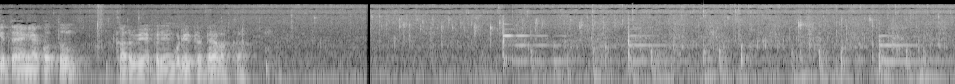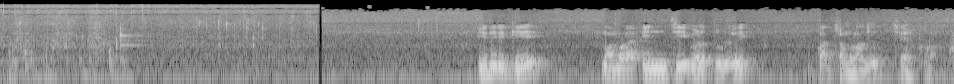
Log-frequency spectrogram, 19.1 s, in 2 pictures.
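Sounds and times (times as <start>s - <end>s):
food sizzling in hot oil: 0.0s - 19.0s
spatula knocking the pan: 4.9s - 11.2s
wooden spatula scraping a pan: 5.0s - 11.4s.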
